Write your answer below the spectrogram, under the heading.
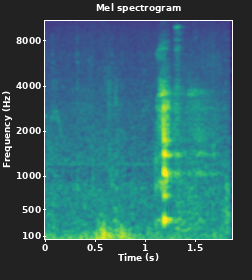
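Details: A sambar deer gives a single sharp, honking alarm call in the evening in Sariska Tiger Reserve, with a female and a male tiger in view and low human voices nearby.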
